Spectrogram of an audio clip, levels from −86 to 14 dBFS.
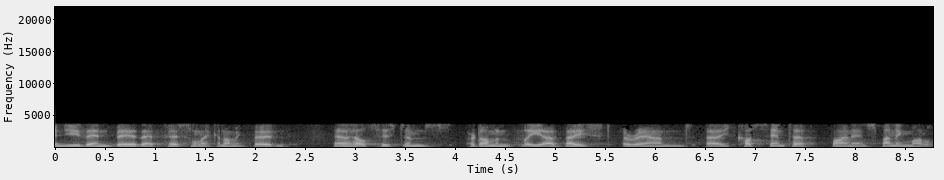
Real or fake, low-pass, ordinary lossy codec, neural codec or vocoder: real; 3.6 kHz; AAC, 24 kbps; none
